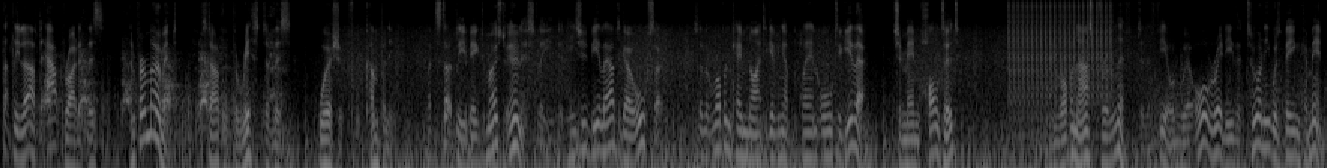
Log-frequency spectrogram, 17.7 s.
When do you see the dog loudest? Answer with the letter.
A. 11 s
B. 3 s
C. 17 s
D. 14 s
B.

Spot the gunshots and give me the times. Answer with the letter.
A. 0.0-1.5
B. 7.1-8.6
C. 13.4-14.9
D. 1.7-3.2
C.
